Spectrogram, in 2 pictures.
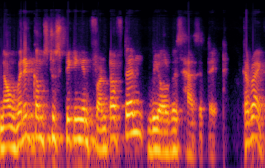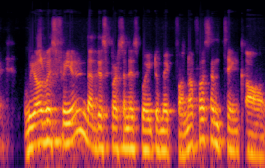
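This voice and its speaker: A man with a dark, mellow tone sounds somewhat breathy, talking at a moderate pace with lively intonation. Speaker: English tutor. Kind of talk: lecture. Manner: conversational, frequent fillers.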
